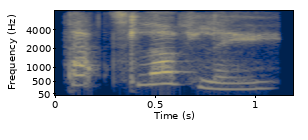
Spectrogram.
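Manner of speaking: soft, lilting character voice; gentle attempted impression; Clemmy. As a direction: say it softly, rising at the end. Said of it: "I can't get exactly it for Clemmy".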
